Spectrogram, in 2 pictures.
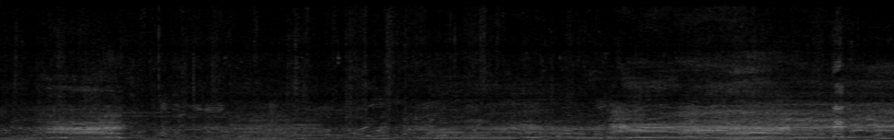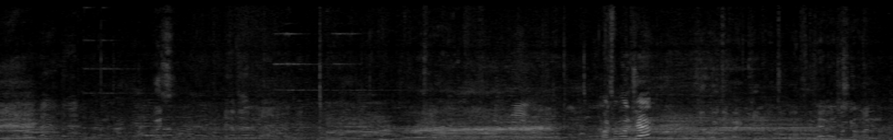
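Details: Lowing cattle at Ambari haat, a busy market for Gir and Sahiwal bull calves. Long, sustained moos swell and fade at irregular intervals over a constant bed of market chatter and background music.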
